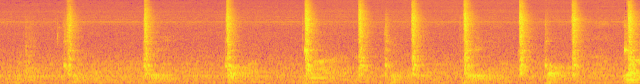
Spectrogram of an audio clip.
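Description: Electric guitar played as short, muted, percussive strums: four strokes about a second apart, then from about halfway a steady stream of quicker strokes, three to every two seconds, giving quarter-note triplets.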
